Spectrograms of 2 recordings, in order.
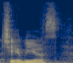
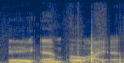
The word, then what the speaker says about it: chamois: It's called like, I always call it Chameos. I know it's not Chameos, but it's something like that, man. I can't pronounce it though. Chameos. It's CHAMOIS.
